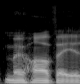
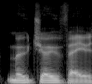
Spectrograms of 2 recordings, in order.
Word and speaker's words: Mojave: Plus, Alex pronouncing Mojave as Mojove is the funniest fucking shit in my life, and it fucks me up to this day.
